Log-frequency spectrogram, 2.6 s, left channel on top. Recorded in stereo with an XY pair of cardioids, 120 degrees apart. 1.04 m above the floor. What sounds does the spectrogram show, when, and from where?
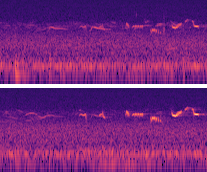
Only background noise.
